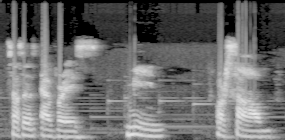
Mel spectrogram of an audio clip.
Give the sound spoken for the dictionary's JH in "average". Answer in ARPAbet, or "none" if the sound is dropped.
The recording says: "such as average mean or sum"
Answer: Z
